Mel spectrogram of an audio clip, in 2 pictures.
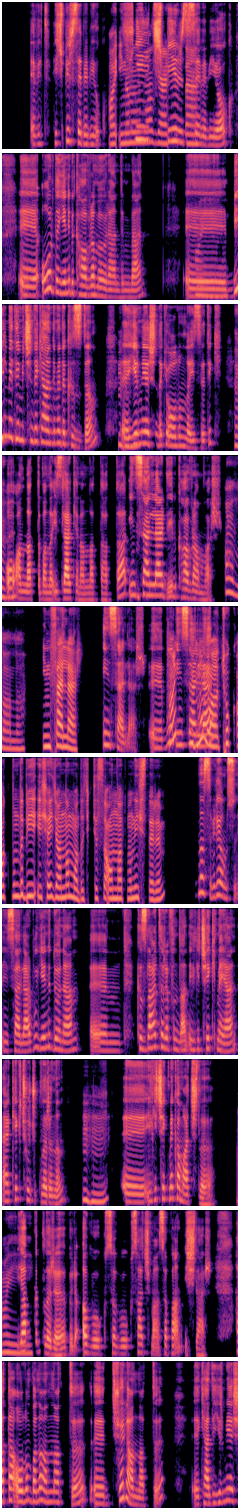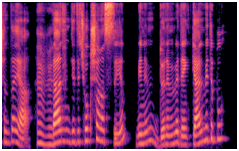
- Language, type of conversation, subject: Turkish, podcast, En son hangi film ya da dizi sana ilham verdi, neden?
- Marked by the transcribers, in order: other background noise; stressed: "Hiçbir"; in English: "Incel'ler"; in English: "Incel'ler"; in English: "Incel'ler"; in English: "incel'ler"; in English: "incel'ler?"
